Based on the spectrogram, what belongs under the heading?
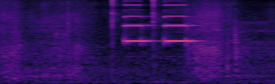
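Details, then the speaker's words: Free broken router's power switch after its corroded contacts were cleaned and it was reassembled: two crisp high-pitched multimeter beeps in quick succession over a quiet room, confirming the switch now conducts from one side to the other. "Yeah, from one side to the other. Yes, that wasn't working before. There's just something wrong with the switch."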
